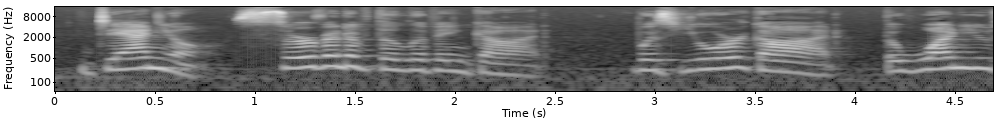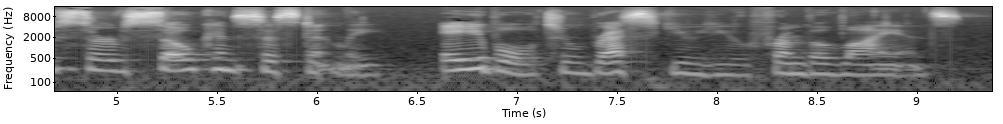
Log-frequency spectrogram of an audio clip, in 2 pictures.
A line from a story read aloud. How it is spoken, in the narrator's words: Darius called out to Daniel, worried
